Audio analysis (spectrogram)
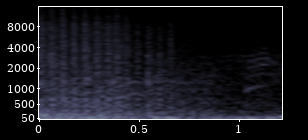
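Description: Rapid gunfire in a tactical shooter video game, a dense close burst of shots that trails off within a second.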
